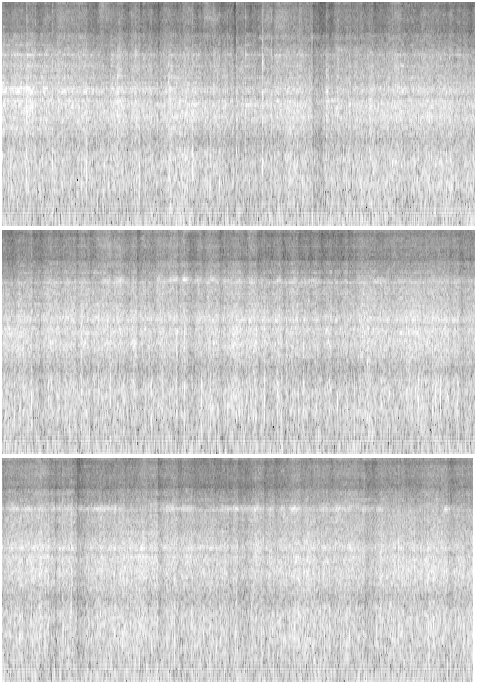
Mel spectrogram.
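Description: Train rolling along the track, heard from aboard a railroad car: a steady rumble of wheels on rail with light clicking over rail joints. A faint high wheel squeal comes and goes in the second half.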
